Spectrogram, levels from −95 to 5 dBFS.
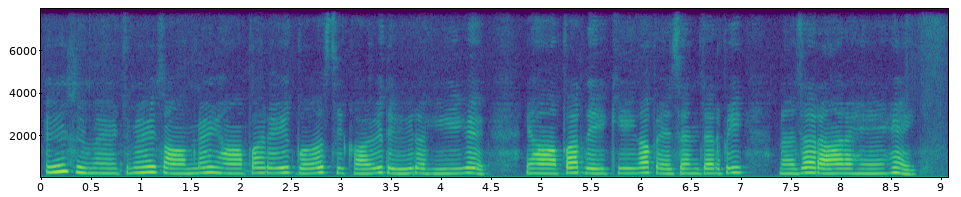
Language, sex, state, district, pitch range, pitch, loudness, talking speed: Hindi, female, Rajasthan, Jaipur, 215-245 Hz, 225 Hz, -18 LUFS, 140 wpm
